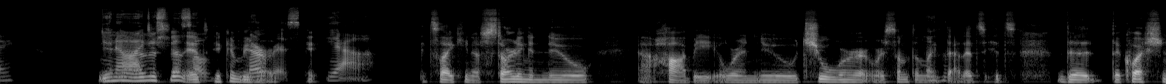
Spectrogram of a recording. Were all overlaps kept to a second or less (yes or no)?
no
